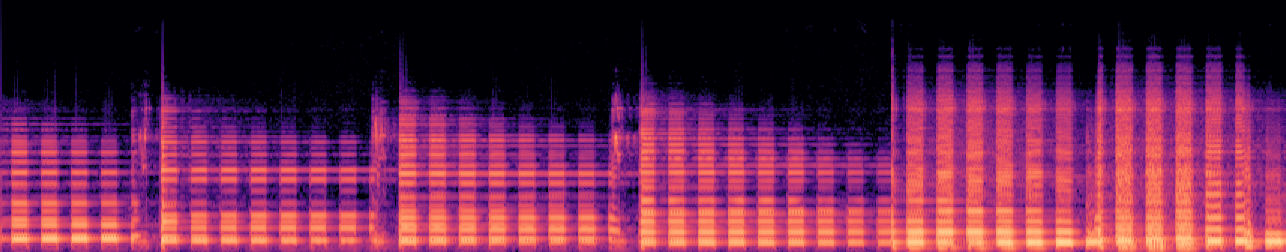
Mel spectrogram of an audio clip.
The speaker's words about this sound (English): I have it set on like a square wave. And if you turn the depth way up and use the tap, you can do some really cool like gated sounding stuff.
